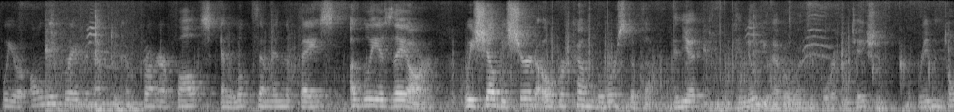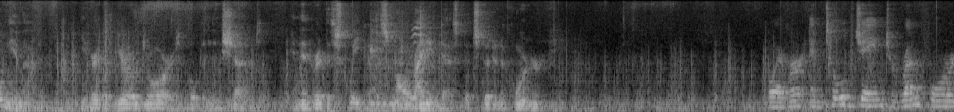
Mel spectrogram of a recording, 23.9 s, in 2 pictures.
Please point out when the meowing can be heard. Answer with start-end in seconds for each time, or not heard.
0.6-1.9, 8.8-10.4, 16.6-17.4.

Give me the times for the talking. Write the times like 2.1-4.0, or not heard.
0.0-19.0, 21.5-23.8.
